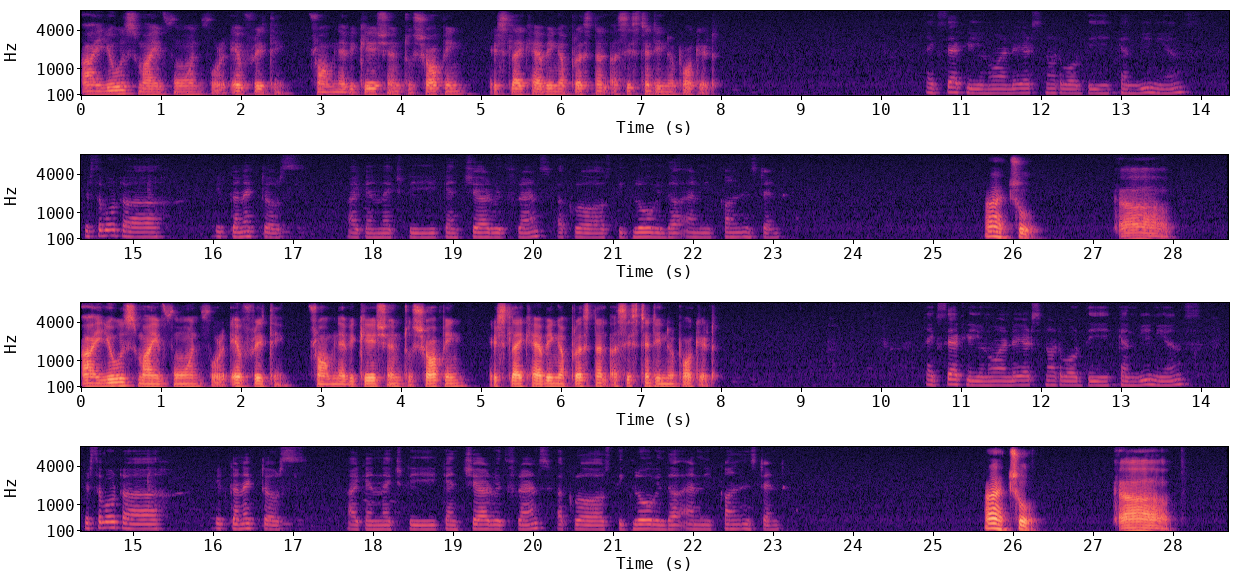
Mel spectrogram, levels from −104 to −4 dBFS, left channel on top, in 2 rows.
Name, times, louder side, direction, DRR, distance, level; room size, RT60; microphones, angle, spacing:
voice 1, 0.0-2.6 2.9-4.8 5.1-7.9 25.7-26.3 27.3-28.0, right 8 dB, 85° right, 0.4 m, -28 dB
voice 2, 10.6-14.0 14.4-15.6 16.0-17.1 17.7-23.1, right 3 dB, 35° right, 0.5 m, -45 dB
6.0 x 3.2 x 2.5 m
head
